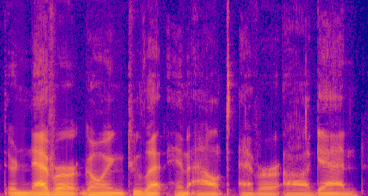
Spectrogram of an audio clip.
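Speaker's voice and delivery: low, slow, measured verdict; slow, deliberate. Real, not acted. Host repeating a verdict on Joe, slow and deliberate. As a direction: spell it out slowly and quietly.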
